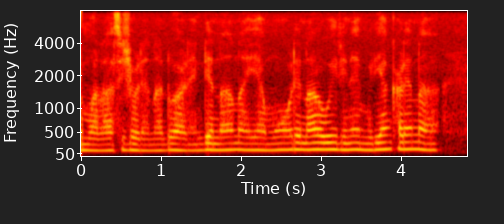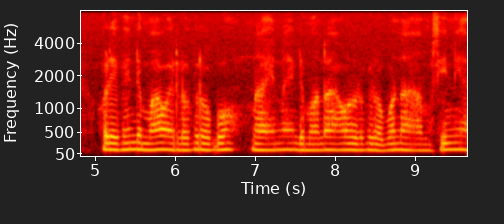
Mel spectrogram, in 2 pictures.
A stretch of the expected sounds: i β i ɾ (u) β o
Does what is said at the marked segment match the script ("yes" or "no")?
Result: no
